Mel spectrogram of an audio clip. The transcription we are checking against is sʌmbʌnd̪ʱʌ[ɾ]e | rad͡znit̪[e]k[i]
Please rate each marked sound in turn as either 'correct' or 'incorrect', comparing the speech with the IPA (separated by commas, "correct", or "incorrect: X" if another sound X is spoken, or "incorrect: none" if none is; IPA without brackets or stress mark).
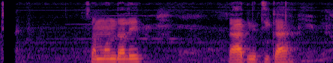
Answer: incorrect: l, incorrect: i, incorrect: a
